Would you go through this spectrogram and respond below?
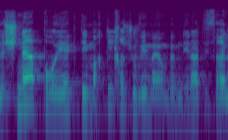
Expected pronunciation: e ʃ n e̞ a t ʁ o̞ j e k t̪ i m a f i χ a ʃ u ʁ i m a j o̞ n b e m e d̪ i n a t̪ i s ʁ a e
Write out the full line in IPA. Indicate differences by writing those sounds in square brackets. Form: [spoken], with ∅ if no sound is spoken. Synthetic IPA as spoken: e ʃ n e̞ a [p] ʁ o̞ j e k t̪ i m a [χ] i χ a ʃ u [v] i m a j o̞ [m] b e m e d̪ i n a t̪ i s ʁ a e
